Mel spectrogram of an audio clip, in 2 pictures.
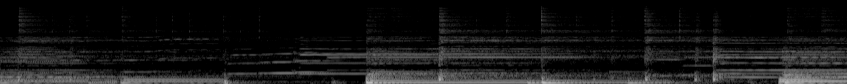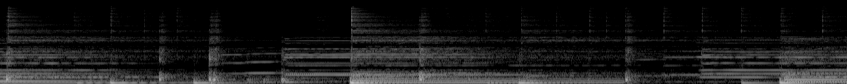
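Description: A live jazz ensemble playing: drum kit with cymbals and hi-hat, electric bass and guitar under trumpets and trombone. Big accented hits come about every four seconds.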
